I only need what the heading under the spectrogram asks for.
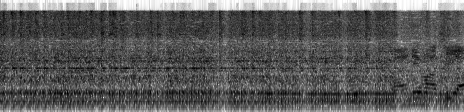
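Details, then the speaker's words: Standard single-cylinder motorcycle carburetor, air screw being tuned for highest, lightest idle: busy slightly uneven, stumbling idle; air screw still off and needs more adjustment. "nah sampai seperti itu baru kita tesnya ya guys ya"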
